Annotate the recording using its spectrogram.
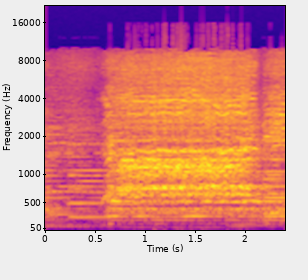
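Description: Mixed church choir singing, with a brief lull between phrases in the first half-second before the full choir comes back in.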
